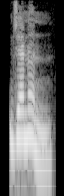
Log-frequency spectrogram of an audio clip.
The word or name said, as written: जनन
